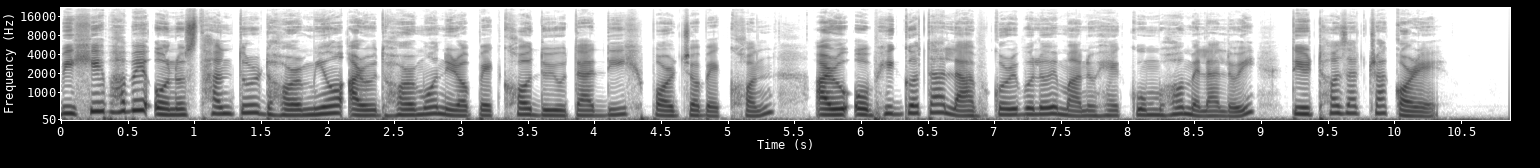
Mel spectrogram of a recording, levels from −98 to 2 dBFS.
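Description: No technical faults can be heard anywhere in this speech recording, so there is nothing to describe in time order.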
